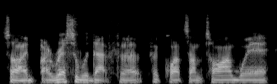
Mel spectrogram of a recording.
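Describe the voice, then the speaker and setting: A man's voice: fairly low pitch, completely flat delivery, brisk, a bit bright, dry recording, studio quality. A man in his thirties, a guest on a casual podcast, talking earnestly and reflectively and often repeating phrases. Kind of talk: casual conversation.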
